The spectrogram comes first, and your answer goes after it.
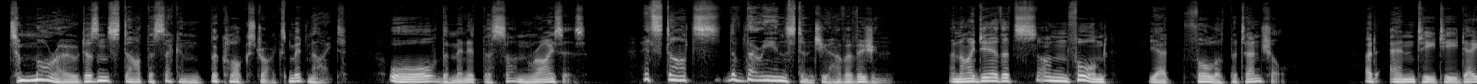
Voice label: voiceover corporate inspirational company overview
